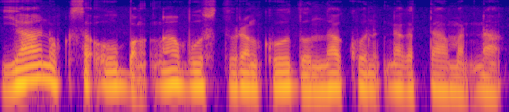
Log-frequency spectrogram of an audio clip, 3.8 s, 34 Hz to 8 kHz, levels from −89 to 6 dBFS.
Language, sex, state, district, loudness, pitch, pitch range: Garo, male, Meghalaya, West Garo Hills, -19 LUFS, 115 Hz, 105-125 Hz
